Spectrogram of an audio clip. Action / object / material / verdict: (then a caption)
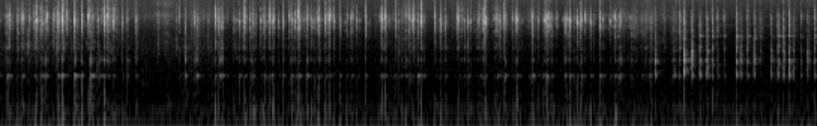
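tap / clear plastic cup / plastic / none. Fingertips tap and scratch the sides of an empty clear plastic cup in a rapid, continuous stream of soft, dry ticks and rustles. Each tap stops almost at once with no ring, giving a muted, thumpy texture over faint scratching.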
